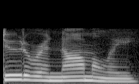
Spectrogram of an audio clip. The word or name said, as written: deuteranomaly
